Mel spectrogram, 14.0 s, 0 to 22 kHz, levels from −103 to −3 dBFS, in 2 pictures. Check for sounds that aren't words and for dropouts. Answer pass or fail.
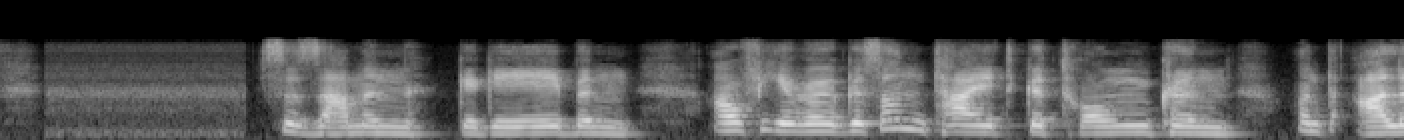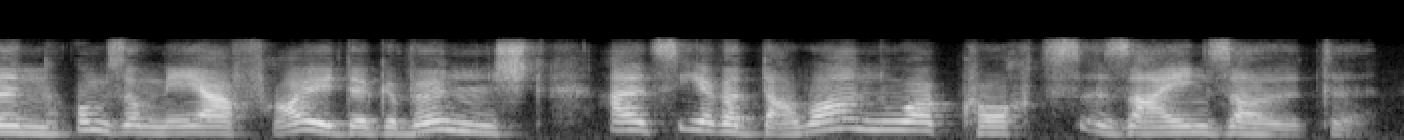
pass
